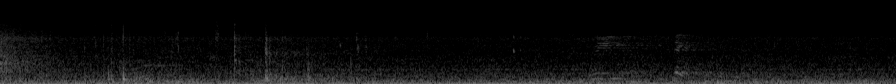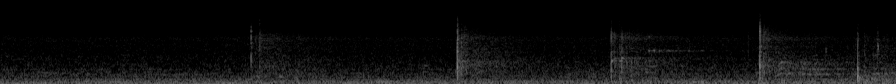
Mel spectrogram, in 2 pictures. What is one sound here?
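Men talk quietly off to one side in a large echoing hall.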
